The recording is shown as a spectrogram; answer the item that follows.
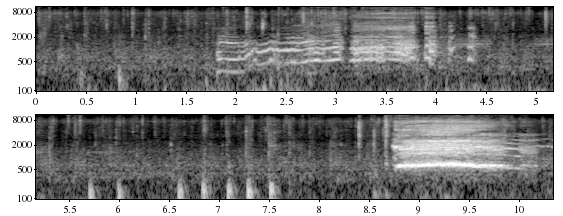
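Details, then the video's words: Hens in spring, with a series of short clucks and a rising, wavering cackle, low taps in between, and a loud drawn-out squawk near the end over steady background noise. "Spring Funny Hens, sounds of nature"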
